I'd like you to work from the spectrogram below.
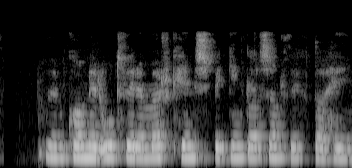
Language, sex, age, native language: Icelandic, male, 11, Icelandic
